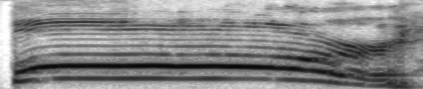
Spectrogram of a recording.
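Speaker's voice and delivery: long, very high, loud golf yell; yelled back. Retold or imitated. Answering somebody yelling while walking out for gas, full yell. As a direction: holler it across a golf course, drawn out. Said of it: "so I yelled back".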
